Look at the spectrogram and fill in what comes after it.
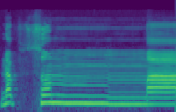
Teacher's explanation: তানবিনের পরে মিম এই মিমে তাসরিদ ধরে গুন্না করে মিলাতে হবে তখন এই এক পেশ এসে মিমের সাথে গুণ হবে নাফসুম পরের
